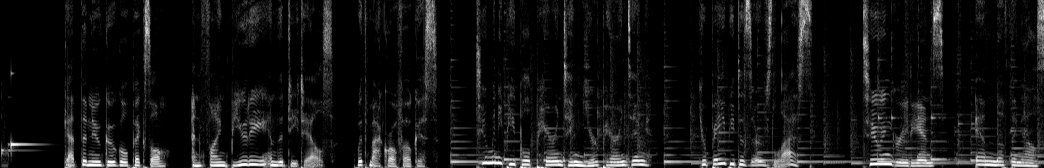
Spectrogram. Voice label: us commercial, english female voices american accent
